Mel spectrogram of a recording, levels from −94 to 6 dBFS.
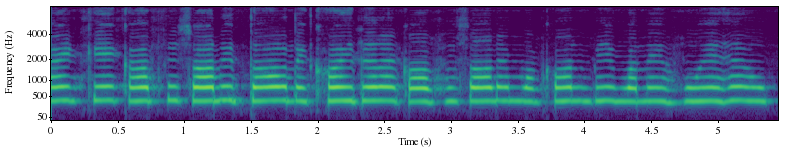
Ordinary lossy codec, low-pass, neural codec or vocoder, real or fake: none; none; codec, 16 kHz, 16 kbps, FunCodec, trained on Chinese and English, 50 frames a second; fake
